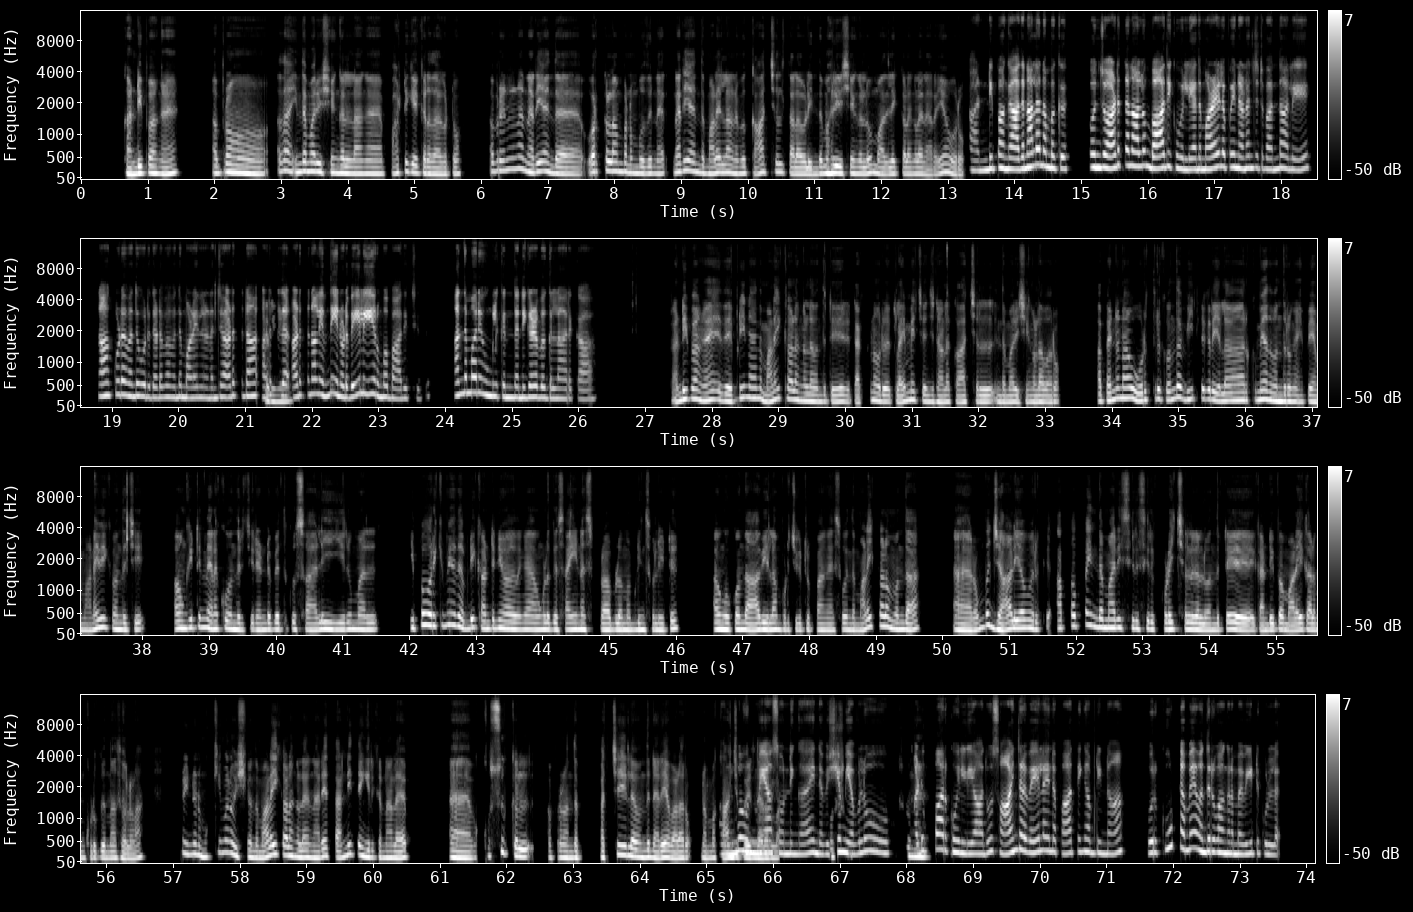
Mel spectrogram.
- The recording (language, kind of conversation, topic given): Tamil, podcast, மழைக்காலம் உங்களை எவ்வாறு பாதிக்கிறது?
- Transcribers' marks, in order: tapping; laughing while speaking: "இந்த மாதிரி விஷயங்களும்"; other background noise; in English: "கன்டினியூ"; other noise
